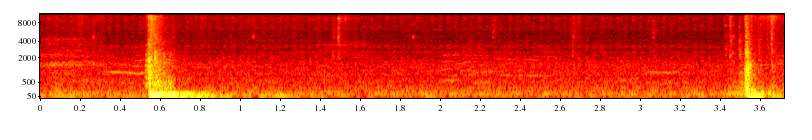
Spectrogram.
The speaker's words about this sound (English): No, because I don't want to smash the door open. Smash the door. I'm not smashing the door, I'm slapping it out.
